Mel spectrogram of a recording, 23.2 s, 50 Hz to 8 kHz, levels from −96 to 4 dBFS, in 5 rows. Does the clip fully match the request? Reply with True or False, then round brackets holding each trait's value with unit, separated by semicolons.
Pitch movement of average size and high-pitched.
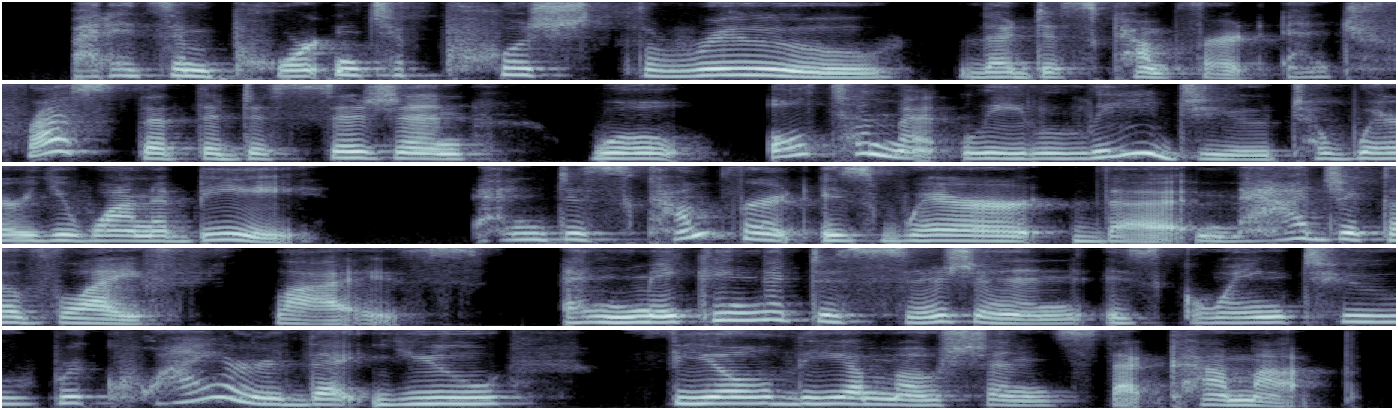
True (4.2 semitones; 205 Hz)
